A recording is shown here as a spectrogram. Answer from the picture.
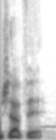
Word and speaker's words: Javé: O nome do Deus do Velho Testamento era conhecido pelas quatro letras: Y, H, W, H, hoje pronunciado como Javé ou Jeová.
